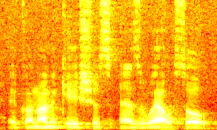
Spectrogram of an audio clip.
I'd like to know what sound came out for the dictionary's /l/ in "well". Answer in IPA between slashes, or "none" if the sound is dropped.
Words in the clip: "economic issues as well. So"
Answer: /l/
